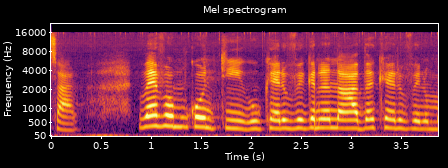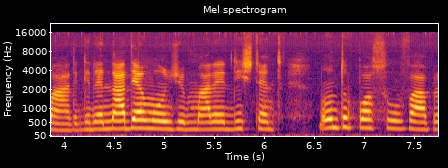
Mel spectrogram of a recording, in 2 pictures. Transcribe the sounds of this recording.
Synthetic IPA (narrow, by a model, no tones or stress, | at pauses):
saɾlˠɛvɐ̃mkõnt̪iɣukɛɾuveɾɡɾɐnaðɐkɛɾuveɾumaɾɡɾɐnaðɐɛlˠõʒɨumaɾɛd̪iʃt̪ɐ̃nt̪ | nɐ̃w̃t̪ɨpɔsulˠɨvaɾpɾɐ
